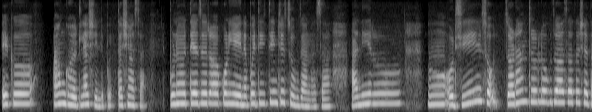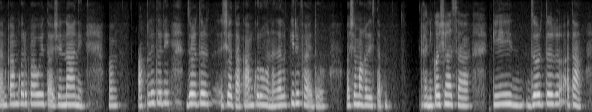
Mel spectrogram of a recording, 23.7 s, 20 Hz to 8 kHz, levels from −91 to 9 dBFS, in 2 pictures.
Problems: background sounds at intervals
